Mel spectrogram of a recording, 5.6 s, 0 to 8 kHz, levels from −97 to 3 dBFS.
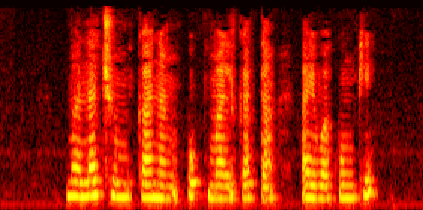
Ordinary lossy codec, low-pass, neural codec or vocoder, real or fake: AAC, 32 kbps; 7.2 kHz; none; real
